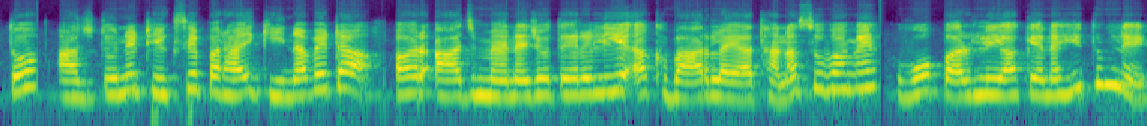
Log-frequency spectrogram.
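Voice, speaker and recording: A man's voice: high-pitched, moderate pace, few pauses, narrow, tinny audio, slight background noise, lightly acted. A man voicing a weary, humble, debt-ridden cartoon father bird who speaks in an earnest, pleading way. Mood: fond, encouraging. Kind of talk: Hindi cartoon voice acting.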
